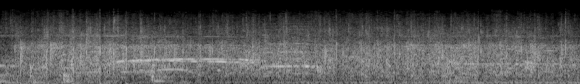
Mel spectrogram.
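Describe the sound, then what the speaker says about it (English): A crowd at a county fair applauds the 2004 queen candidates, a sustained mass of clapping with a few whoops and cheers rising briefly over it, steady and close. "Another round of applause for those young ladies"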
